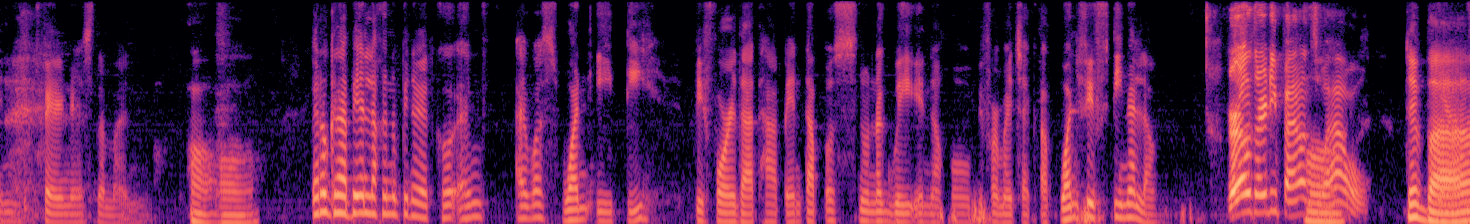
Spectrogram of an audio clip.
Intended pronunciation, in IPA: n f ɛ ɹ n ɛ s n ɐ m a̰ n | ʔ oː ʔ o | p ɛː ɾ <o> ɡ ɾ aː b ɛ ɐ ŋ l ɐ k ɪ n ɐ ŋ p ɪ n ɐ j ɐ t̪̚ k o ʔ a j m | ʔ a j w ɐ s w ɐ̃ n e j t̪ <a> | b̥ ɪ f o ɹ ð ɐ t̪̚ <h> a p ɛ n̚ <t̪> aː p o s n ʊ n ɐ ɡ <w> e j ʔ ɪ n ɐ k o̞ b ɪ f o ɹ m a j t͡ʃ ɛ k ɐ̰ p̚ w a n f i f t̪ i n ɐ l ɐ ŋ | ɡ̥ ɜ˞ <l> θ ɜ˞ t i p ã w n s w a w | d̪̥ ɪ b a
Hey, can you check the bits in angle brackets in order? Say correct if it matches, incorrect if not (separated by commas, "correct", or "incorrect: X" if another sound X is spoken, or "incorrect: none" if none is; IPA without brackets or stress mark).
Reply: correct, incorrect: i, correct, correct, correct, correct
